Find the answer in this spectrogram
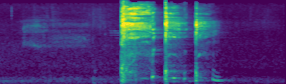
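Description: A woman coughing: one loud cough just under two seconds in, followed by two shorter coughs.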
